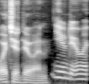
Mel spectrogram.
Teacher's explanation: the auxiliary verb are, it's often reduced dramatically. Sometimes it almost disappears completely in really casual fast speech. It becomes just a little schwa sound like sure or sometimes nothing.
